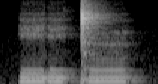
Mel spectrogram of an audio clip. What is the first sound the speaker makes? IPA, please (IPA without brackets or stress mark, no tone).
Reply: e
